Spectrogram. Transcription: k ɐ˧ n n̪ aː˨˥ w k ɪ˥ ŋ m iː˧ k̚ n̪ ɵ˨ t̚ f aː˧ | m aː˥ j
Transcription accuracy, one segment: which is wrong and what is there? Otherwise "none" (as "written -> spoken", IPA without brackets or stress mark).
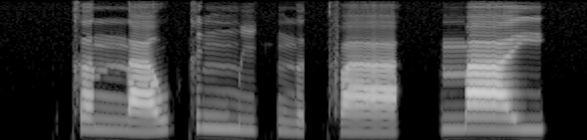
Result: none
